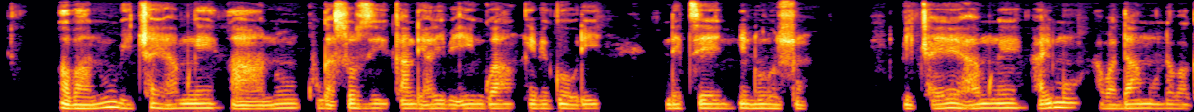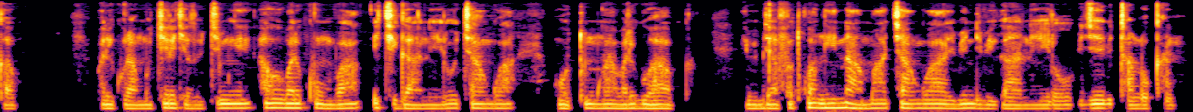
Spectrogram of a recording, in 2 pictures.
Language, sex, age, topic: Kinyarwanda, male, 18-24, government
